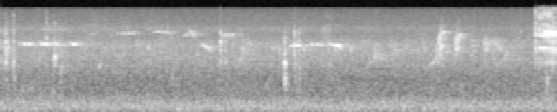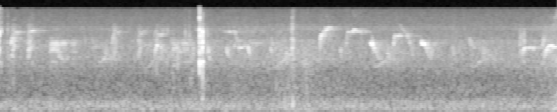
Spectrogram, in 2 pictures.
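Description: Small birds chirping, with short high calls scattered throughout over a faint outdoor hiss. Two sharp clicks come about four seconds and five and a half seconds in.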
